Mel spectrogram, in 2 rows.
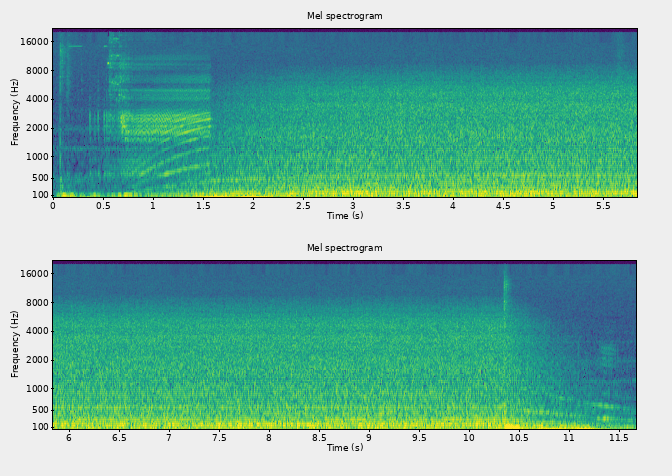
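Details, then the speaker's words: Arctic BioniX F120 PC fan at maximum rated speed, 1800 RPM, microphone 10 cm away, unfiltered: spins up to a steady airy whoosh with faint even hum, no rumble or bearing grind, then winds down; healthy, about 39 dB. "This sound sample is unedited and unfiltered, and the microphone is 10 cm away from the fan. In addition, the fan is spinning at the maximum speed it is rated for, so this is the worst case scenario possible."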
